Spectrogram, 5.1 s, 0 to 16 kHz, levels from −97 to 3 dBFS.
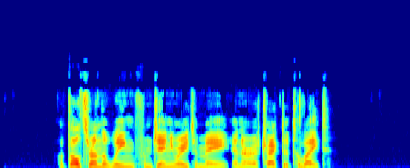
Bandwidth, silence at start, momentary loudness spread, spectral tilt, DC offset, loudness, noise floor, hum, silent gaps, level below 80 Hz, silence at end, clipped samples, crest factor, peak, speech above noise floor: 9.4 kHz; 0.75 s; 8 LU; -2.5 dB/octave; under 0.1%; -20 LUFS; -86 dBFS; 60 Hz at -55 dBFS; none; -62 dBFS; 1.05 s; under 0.1%; 22 dB; 0 dBFS; 64 dB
